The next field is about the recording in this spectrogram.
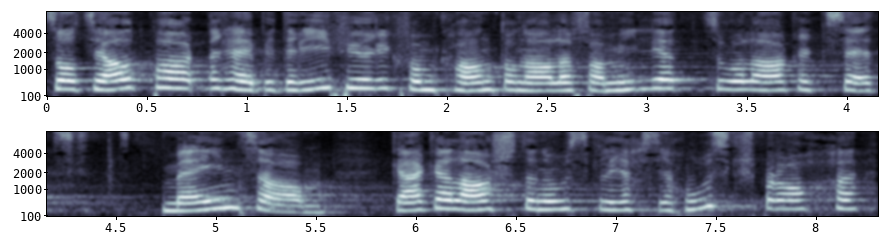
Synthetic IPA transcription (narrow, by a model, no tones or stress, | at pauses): sɔt͡sjɑːlpʰɑrtnəɾɦɛɪbɪdəɾiːfyːɾikfɔmkʰɑnt̪ɔnɑːləfɑmiljət͡suəlɑːɡəksɛt͡st | kmaɪnsɑːm | ɡ̥æɡəlɑʃtənuːskliχsɪχuːskʃprɔχə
